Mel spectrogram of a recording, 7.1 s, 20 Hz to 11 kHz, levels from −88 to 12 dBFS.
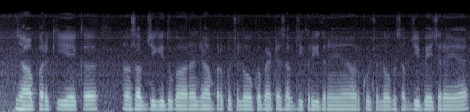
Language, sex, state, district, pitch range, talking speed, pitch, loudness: Hindi, male, Chandigarh, Chandigarh, 115-120 Hz, 210 wpm, 115 Hz, -17 LUFS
